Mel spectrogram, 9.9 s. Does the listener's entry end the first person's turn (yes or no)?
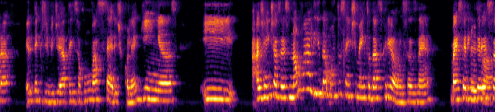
no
